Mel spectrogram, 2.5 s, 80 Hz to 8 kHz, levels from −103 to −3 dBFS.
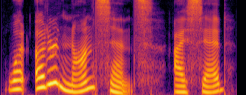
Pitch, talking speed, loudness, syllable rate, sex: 250 Hz, 120 wpm, -17 LUFS, 4.0 syllables/s, female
